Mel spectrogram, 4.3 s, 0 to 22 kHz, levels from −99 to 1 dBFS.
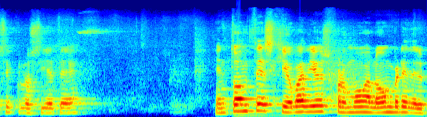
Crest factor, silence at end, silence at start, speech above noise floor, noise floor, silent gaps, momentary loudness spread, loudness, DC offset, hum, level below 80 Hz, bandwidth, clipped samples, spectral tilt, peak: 16 dB; 0 s; 0 s; 37 dB; -52 dBFS; none; 14 LU; -15 LUFS; under 0.1%; none; -60 dBFS; 14 kHz; under 0.1%; -5 dB/octave; 0 dBFS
